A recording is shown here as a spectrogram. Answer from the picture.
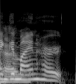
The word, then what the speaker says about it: Gemeinhardt: It's like Gibson, but Gemeinhardt.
